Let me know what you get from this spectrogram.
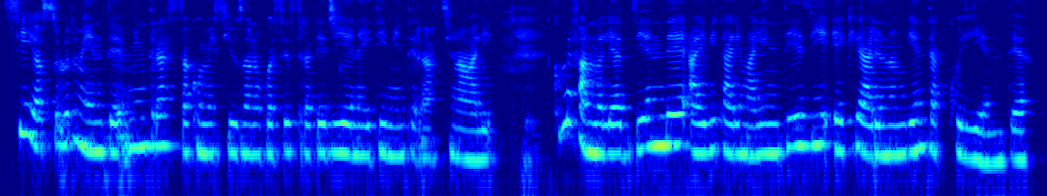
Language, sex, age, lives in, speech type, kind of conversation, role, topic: Italian, female, 20-24, Italy, read, expert-assistant, asker, Come possiamo usare le parole per creare legami più forti tra persone di culture diverse?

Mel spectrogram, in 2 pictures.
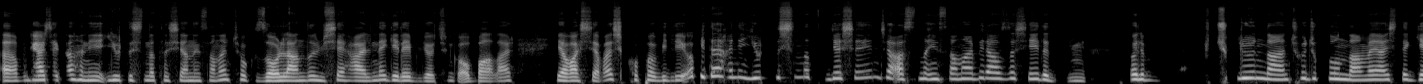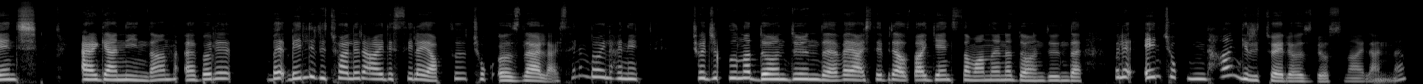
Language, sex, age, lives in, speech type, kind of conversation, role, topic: Turkish, female, 25-29, Germany, conversation, podcast, host, Ailenizde her hafta yaptığınız bir aile ritüeli var mı?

